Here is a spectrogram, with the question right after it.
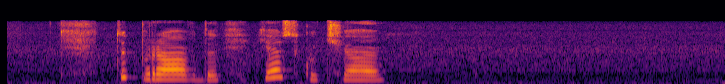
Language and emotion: Russian, sad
